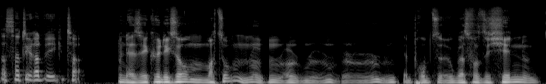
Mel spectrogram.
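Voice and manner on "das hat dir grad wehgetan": high, mock wincing oh; imitated pained reaction. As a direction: act out a sudden sting. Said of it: "dann ist so". (hohes, gespieltes Autsch)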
